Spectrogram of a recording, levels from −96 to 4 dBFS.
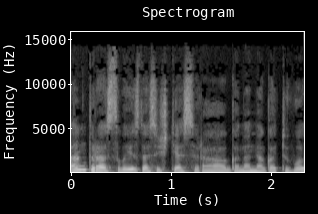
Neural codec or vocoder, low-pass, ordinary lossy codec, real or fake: none; 14.4 kHz; MP3, 64 kbps; real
